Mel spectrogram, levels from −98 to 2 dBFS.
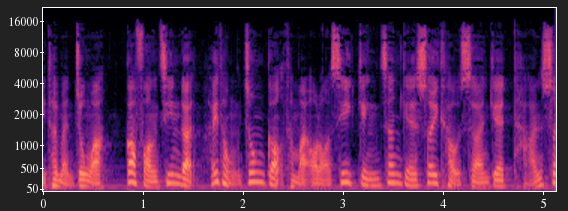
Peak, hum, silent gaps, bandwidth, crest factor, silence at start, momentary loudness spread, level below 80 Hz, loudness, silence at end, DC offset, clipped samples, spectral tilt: -8 dBFS; none; none; 16 kHz; 20 dB; 0 s; 4 LU; -58 dBFS; -27 LUFS; 0 s; under 0.1%; under 0.1%; -4.5 dB/octave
